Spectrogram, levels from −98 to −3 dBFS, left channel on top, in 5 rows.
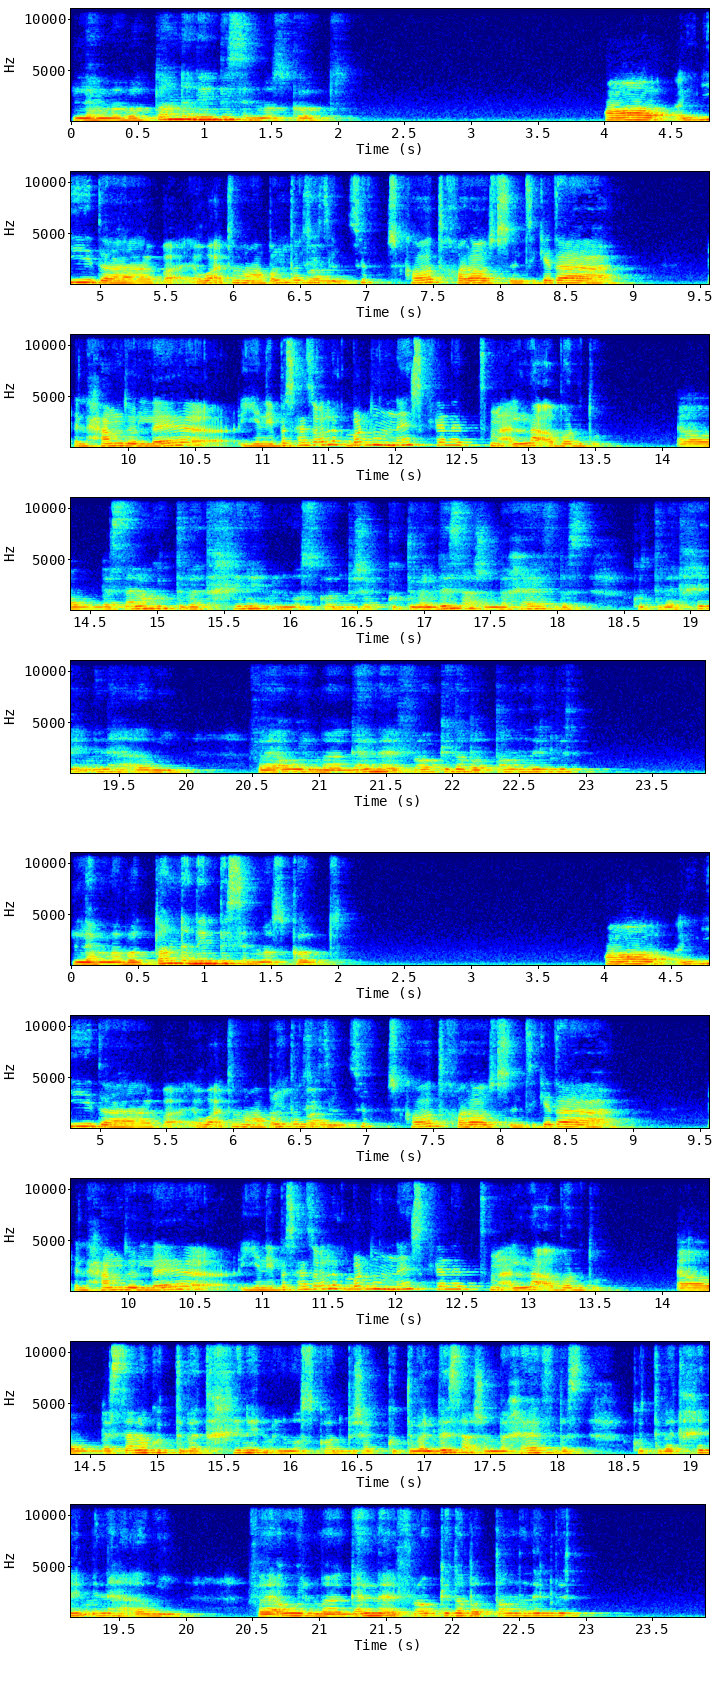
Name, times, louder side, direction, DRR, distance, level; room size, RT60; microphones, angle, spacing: voice 1, 0.0-1.9 6.3-6.8 11.6-11.7 14.1-20.0 20.5-22.9, right 1 dB, 35° right, 0.7 m, -25 dB
voice 2, 4.0-6.8 7.2-8.9 9.6-13.6, left 1 dB, 15° left, 0.3 m, -26 dB
7.8 x 3.7 x 3.5 m
head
